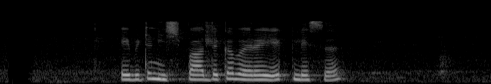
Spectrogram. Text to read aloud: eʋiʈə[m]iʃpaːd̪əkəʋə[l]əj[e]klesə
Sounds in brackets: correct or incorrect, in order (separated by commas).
incorrect, incorrect, correct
